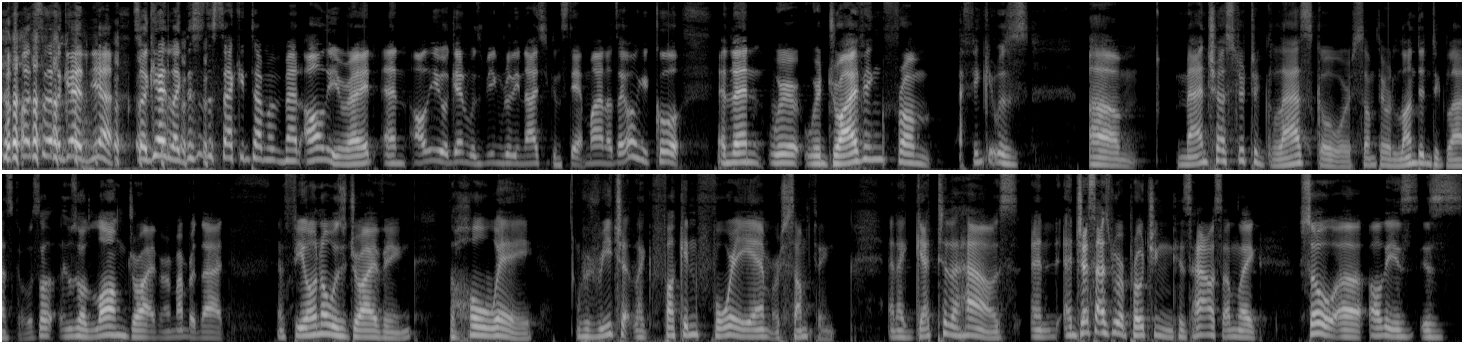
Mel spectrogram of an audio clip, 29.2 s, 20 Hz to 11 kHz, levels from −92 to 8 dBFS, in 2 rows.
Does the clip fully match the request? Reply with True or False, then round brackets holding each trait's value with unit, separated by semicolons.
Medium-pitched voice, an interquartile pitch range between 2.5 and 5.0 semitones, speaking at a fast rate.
False (155 Hz; 5.6 semitones; 210 wpm)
